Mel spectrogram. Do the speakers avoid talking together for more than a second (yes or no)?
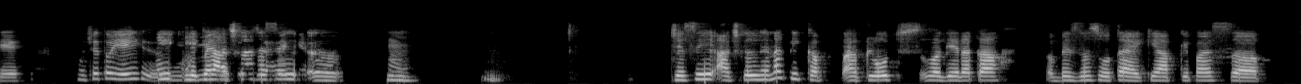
no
